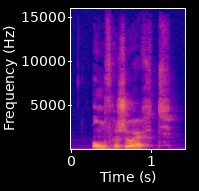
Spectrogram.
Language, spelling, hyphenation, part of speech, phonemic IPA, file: Dutch, onverzorgd, on‧ver‧zorgd, adjective, /ˌɔɱvərˈzɔrᵊxt/, Nl-onverzorgd.ogg
- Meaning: slovenly, unkempt (having an untidy appearance)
